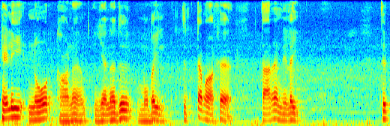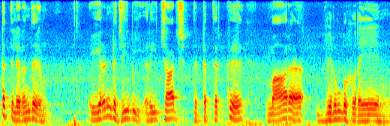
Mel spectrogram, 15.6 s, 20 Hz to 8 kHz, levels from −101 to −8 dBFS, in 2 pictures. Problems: constant background noise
